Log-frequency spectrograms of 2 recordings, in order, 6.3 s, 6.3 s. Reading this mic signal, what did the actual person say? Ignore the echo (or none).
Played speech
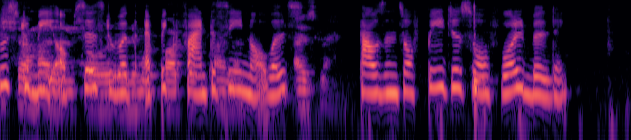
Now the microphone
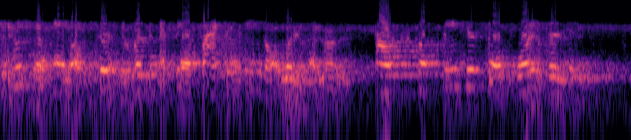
Hmm, well,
